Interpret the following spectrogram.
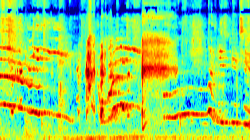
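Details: Nola, a Goldendoodle, reunited with her owners after dog training: long high whining cries that slide downward and rise again, sustained and overlapping, with excited human voices close by.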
